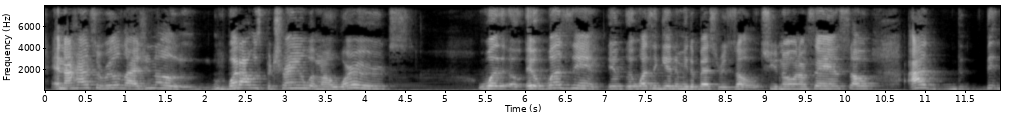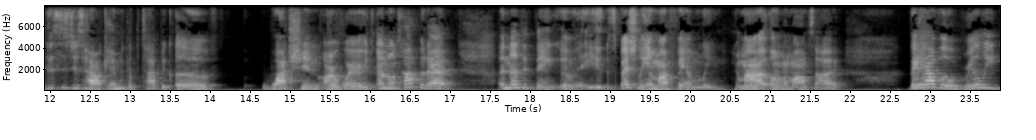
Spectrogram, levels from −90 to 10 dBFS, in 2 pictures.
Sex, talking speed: female, 170 wpm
